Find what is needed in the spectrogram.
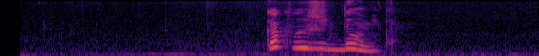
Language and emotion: Russian, neutral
